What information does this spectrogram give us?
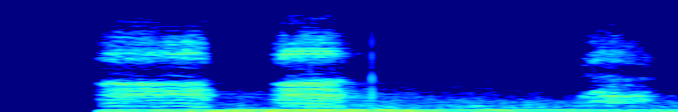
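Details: Hooded crows from a flock battling a stray cat give three harsh, broadband caws, each about half a second long and unevenly spaced, over a steady low hum.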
